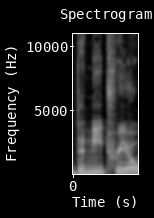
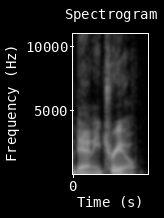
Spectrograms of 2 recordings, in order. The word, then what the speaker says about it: Danitrio: the correct pronunciation because the company used to be known just as Dany um they added the trio later on to become Danny Trio now uh Danny Trio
